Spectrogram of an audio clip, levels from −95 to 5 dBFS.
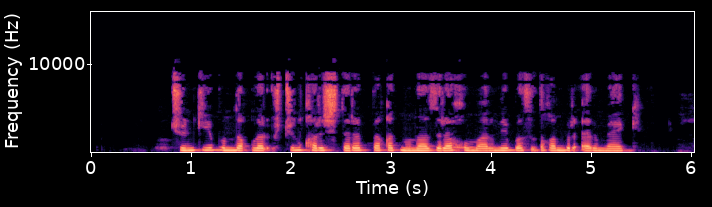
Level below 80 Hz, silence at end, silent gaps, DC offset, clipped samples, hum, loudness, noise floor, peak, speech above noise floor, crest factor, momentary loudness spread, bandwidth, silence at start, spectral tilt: -64 dBFS; 0.6 s; none; under 0.1%; under 0.1%; none; -15 LUFS; -66 dBFS; 0 dBFS; 51 dB; 16 dB; 6 LU; 9.4 kHz; 0.8 s; -4 dB/octave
